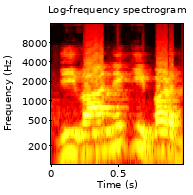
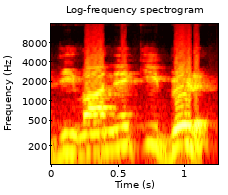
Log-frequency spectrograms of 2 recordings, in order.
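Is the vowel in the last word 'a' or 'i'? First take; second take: a; i. First: The last word has an 'a' vowel. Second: The last word has an 'i' vowel. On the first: The speaker calls it right. "बल्कि बड़ है।" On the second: The speaker calls it wrong. "इसको लोग कहते हैं दीवाने की बिड़। ये बिड़ नहीं है"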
